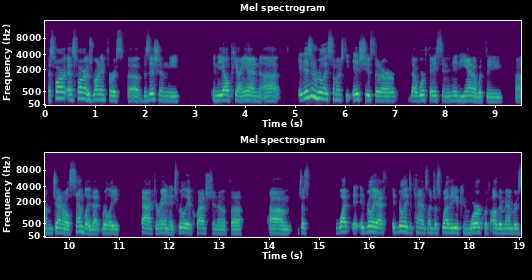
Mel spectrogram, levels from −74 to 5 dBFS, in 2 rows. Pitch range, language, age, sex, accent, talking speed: 145-170 Hz, English, 30-49, male, American, 210 wpm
